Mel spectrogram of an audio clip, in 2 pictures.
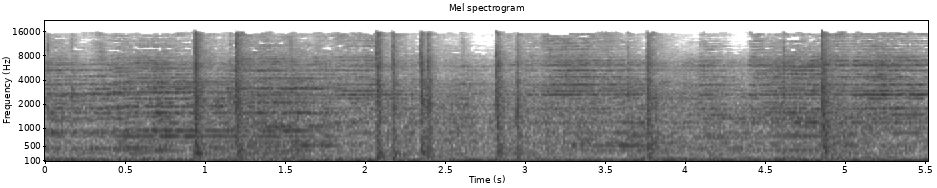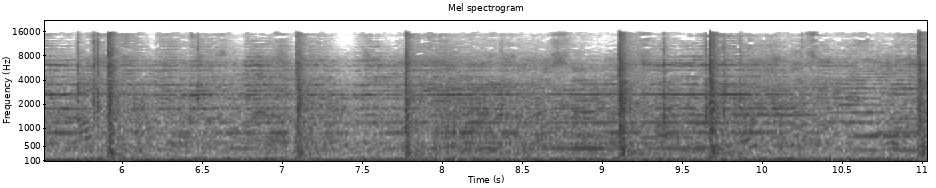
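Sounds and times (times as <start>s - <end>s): fireworks bursting with sharp bangs: 0.0s - 10.2s
music with heavy bass: 0.0s - 11.0s.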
